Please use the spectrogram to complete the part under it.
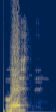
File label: how are you, west flemish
